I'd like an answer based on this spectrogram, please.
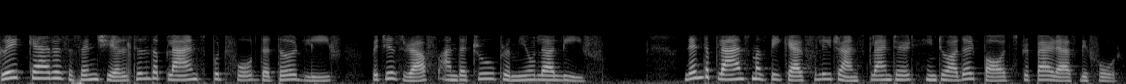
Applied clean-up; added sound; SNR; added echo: none; none; none; none.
